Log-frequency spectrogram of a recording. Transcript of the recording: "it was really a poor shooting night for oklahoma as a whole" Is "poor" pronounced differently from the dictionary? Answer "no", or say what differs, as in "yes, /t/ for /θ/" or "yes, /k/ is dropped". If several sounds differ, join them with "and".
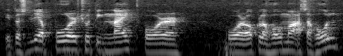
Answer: no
